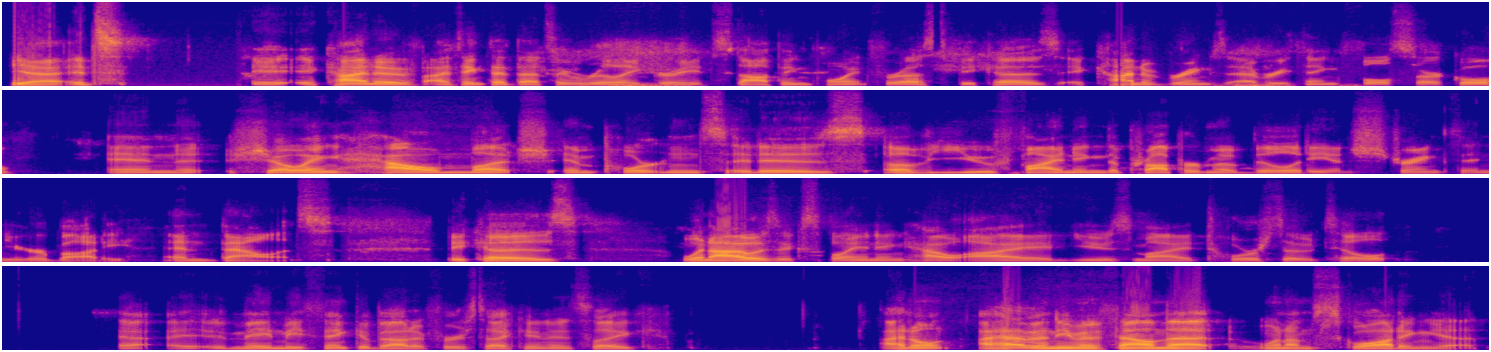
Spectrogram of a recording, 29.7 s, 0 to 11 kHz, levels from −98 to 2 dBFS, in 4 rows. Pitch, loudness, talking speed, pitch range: 100 Hz, -23 LUFS, 155 wpm, 90-110 Hz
